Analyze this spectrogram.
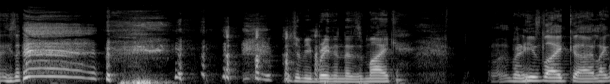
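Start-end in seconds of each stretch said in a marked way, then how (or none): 0.3-2.8 long, high cartoon gasp; drawn-out exaggerated intake of breath; mock gasp. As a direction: gasp hugely in mock horror. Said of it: "make Carmen gasp".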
